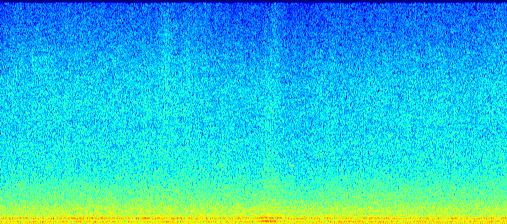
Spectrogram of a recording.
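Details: Massed buzzing of a large honey bee colony found in a condemned chimney and taken out. An intense, continuous whirring drone throughout, swelling slightly near the middle, layered over a constant deep hum.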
